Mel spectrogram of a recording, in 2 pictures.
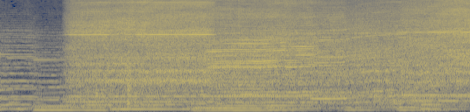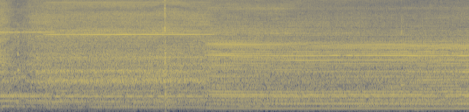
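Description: Benchtop thickness planer running steadily, over background music with a bass line.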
